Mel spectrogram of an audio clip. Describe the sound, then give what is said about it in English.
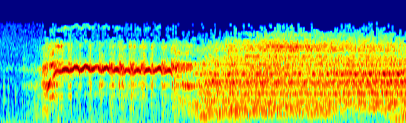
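The horse Trigger whinnies loudly, calling to the dog Bullet, a long shrill call that rises, holds a high quivering pitch, then breaks into a rougher, fluttering neigh that carries to the end. “Trigger calls to his pal.”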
